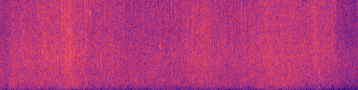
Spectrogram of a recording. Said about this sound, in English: You know, as you sit there and hear those waves, how many of you does it take to a special place?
